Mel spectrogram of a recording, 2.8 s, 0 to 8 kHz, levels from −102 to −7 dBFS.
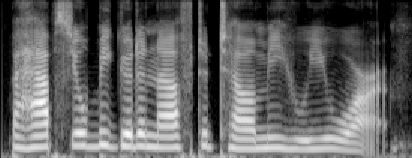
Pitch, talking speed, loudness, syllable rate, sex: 200 Hz, 240 wpm, -20 LUFS, 5.8 syllables/s, female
